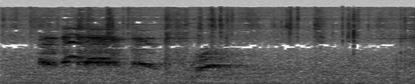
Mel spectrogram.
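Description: Faint bird calls in the background: a few high notes in the first second and a half, then a falling note about two seconds in.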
